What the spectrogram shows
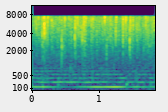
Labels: {"label": "biophony, midshipman", "recorder": "SoundTrap 500"}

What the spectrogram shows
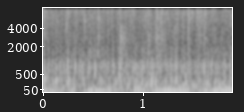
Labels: {"label": "biophony, rattle", "recorder": "SoundTrap 500"}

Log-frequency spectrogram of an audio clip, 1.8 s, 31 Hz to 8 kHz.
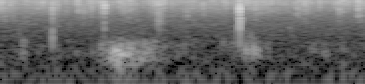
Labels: {"label": "biophony, growl", "recorder": "SoundTrap 600 or HydroMoth"}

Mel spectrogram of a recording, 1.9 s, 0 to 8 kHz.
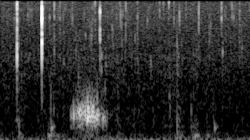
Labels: {"label": "biophony, low growl", "recorder": "SoundTrap 300"}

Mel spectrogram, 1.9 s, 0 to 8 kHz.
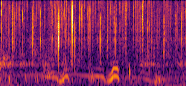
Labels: {"label": "biophony, cascading saw", "recorder": "SoundTrap 600 or HydroMoth"}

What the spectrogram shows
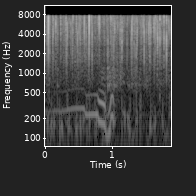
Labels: {"label": "biophony, cascading saw", "recorder": "SoundTrap 600 or HydroMoth"}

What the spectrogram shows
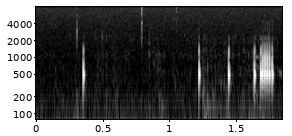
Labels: {"label": "biophony, knock croak", "recorder": "SoundTrap 300"}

